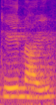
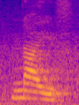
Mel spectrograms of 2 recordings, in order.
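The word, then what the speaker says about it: knife: Okay guys, तो बच्चों द नाइफ dropped, नाइफ की स्पेलिंग में आप देख रहे हैं ना, नाइफ के से स्टार्ट हो रहा है, इसमें के साइलेंट है, इसका जो प्रोनाउंसिएशन होगा वो के नाइफ नहीं होगा, दिस इज़ नाइफ।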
